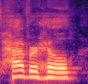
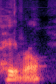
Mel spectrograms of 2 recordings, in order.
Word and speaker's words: Haverhill: So, his birthplace is maybe 15 minutes away in another town called Haveril, which um people frequently mispronounce as Havhill. Now, you have a Massachusetts insider, so it's Haveril.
